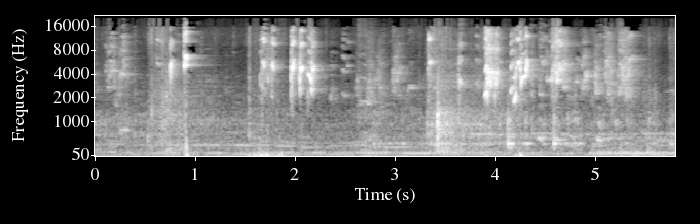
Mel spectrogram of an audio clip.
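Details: Busy morning chatter from lovebirds: rapid clusters of shrill, high squeaks and tweets, some doubled, over a low background hum.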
